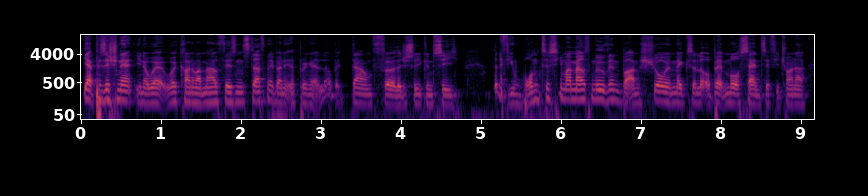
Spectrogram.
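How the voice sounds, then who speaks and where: A man's voice: medium pitch, fast talker, few pauses. Chatty young man with a Cardiff accent. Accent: Cardiff Welsh. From Wales. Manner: chatty, loose, many fillers, calls viewers lads. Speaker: livestream host. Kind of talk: casual livestream chat. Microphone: mic on a boom arm.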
